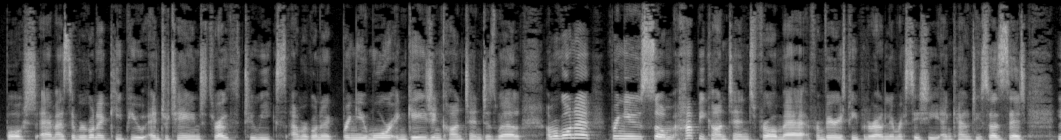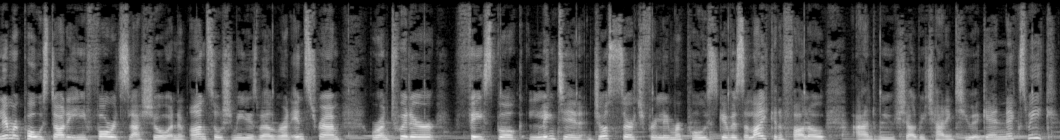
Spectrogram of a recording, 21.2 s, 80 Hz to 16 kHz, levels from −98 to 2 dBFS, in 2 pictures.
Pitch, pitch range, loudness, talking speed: 205 Hz, 190-240 Hz, -17 LUFS, 255 wpm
